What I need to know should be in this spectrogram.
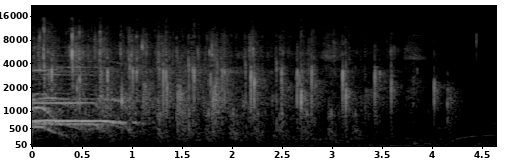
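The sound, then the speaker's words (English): Audience applause and clapping welcoming a daughter and mother onto a stage. The clapping starts dense, then thins into scattered, distinct claps. A faint tonal ring is heard at the very start. “Can you give them a big, big hand here in this place right now?”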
